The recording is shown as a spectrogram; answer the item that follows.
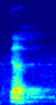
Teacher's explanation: soft palate और जो back of the tongue है वो आपस में मिल जाते हैं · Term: velar sound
